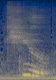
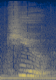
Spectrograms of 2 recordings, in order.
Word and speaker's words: cube: But when we add the silent E to the end, it becomes cube, cube. Cub changes to cube.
